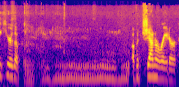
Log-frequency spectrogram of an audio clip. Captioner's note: mimics engine murmuring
